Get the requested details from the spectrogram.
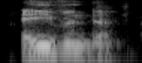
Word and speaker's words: Eyvindur: I want to get your name right, and Evander. – Yeah. – Is that right? – Eyvindr. – Eyvindr. Cool. Got it.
